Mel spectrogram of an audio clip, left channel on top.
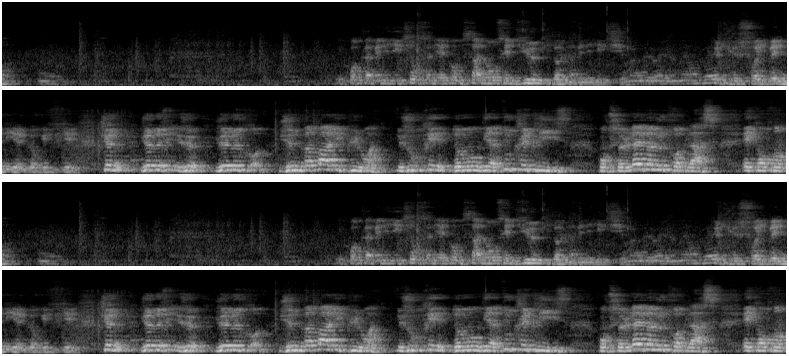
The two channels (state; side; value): identical; both; correlation 1.00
